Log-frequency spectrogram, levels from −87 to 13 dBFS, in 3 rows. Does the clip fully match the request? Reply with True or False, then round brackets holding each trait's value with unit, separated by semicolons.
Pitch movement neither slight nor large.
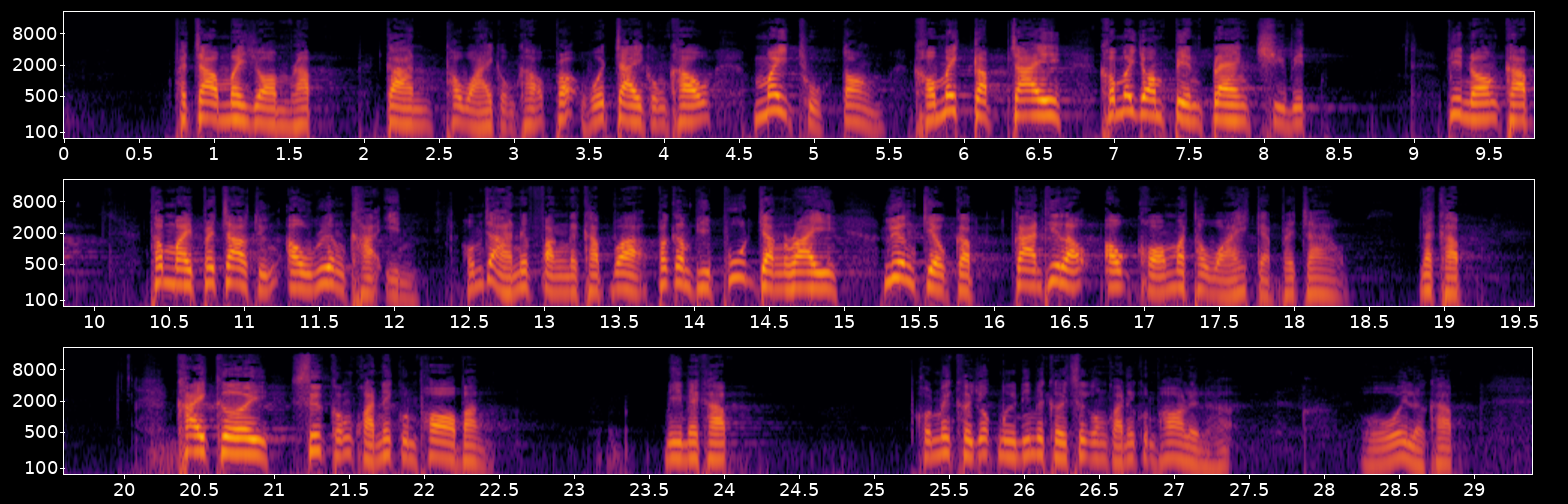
True (4.3 semitones)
